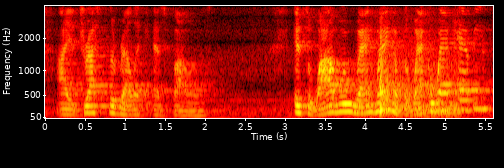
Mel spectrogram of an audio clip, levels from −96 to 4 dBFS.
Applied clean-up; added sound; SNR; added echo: none; Fireworks; 2 dB; reverberation time 0.8 s.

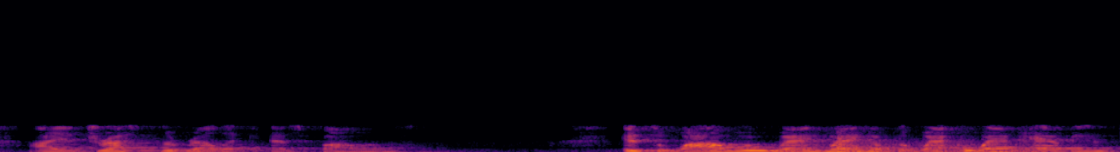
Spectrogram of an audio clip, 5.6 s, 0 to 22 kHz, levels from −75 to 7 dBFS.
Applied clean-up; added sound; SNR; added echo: neural separator model SepFormer DNS4.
